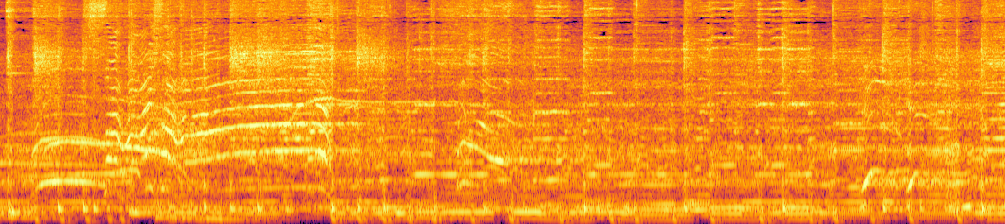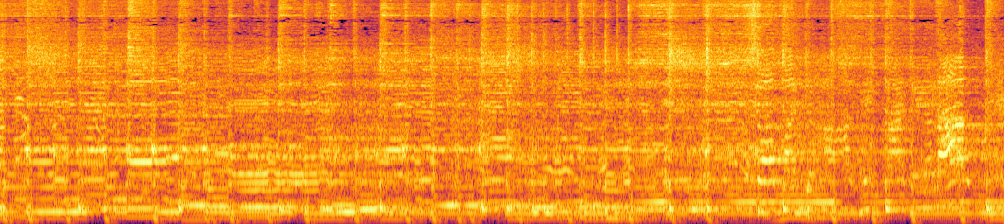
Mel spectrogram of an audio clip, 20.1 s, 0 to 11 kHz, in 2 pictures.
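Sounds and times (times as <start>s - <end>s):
live band playing loud: 0.0s - 20.0s
woman singing into a microphone: 17.6s - 20.0s.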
